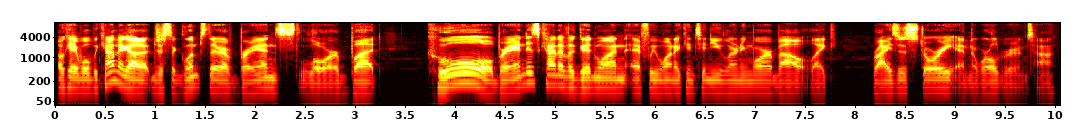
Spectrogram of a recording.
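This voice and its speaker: Male reaction host, lower register, casual read-aloud commentary, very dry recording. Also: normal speed, no echo, soft background music. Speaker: host of a game reaction video.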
